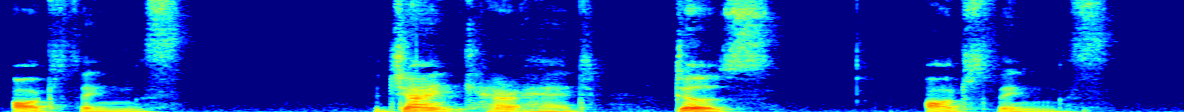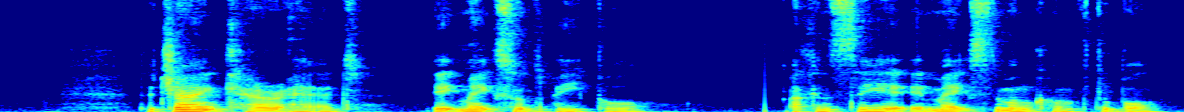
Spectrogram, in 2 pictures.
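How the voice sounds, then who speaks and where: Low-voiced man in a deadpan confessional monologue. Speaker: storyteller performing a personal monologue. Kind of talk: confessional first-person audio monologue.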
